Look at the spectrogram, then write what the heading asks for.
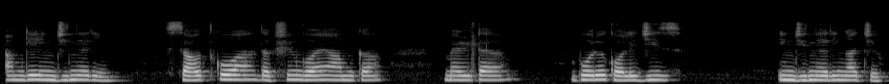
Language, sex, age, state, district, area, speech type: Goan Konkani, female, 18-30, Goa, Salcete, rural, spontaneous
